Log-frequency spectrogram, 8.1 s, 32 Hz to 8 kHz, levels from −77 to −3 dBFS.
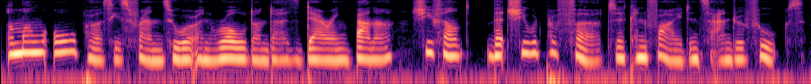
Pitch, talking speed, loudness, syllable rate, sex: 180 Hz, 170 wpm, -18 LUFS, 4.7 syllables/s, female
